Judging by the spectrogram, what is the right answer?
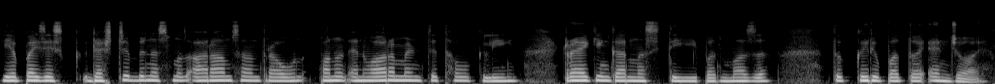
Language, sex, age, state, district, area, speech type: Kashmiri, female, 18-30, Jammu and Kashmir, Anantnag, rural, spontaneous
